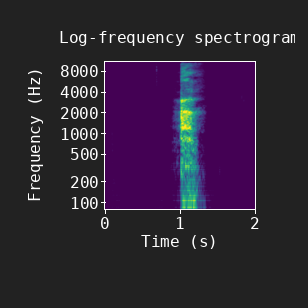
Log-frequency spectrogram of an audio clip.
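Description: A man's single short sigh, one breath out about a second in.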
